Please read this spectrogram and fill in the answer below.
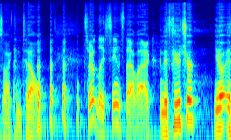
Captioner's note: laugh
